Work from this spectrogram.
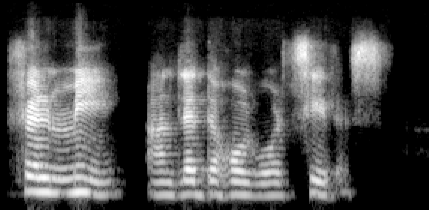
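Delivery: ordinary delivery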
